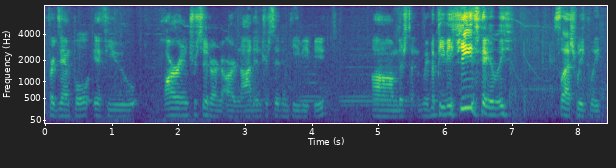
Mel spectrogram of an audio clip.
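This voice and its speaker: A man's voice: mid-range voice, steady tone, moderate pace, bright, forceful tone, slight background noise. A man streaming a game, answering chat questions casually with plenty of fillers and restarts. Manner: rambling, many fillers and restarts.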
